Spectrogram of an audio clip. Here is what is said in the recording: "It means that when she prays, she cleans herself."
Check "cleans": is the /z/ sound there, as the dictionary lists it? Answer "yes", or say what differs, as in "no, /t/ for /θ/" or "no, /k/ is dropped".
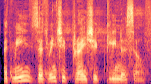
no, /z/ is dropped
